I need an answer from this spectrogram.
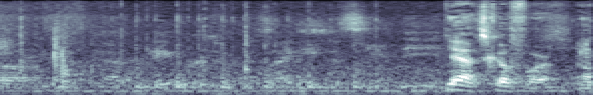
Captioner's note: taps desk loudly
